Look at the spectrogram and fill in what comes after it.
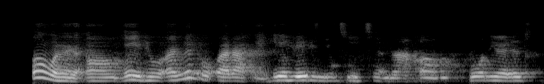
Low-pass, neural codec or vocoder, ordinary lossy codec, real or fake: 7.2 kHz; codec, 16 kHz, 0.5 kbps, FunCodec, trained on Chinese and English, 25 frames a second; none; fake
